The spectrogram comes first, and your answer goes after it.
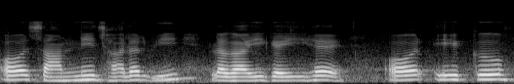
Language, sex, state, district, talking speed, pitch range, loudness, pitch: Hindi, female, Madhya Pradesh, Katni, 105 wpm, 185-220 Hz, -12 LUFS, 205 Hz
